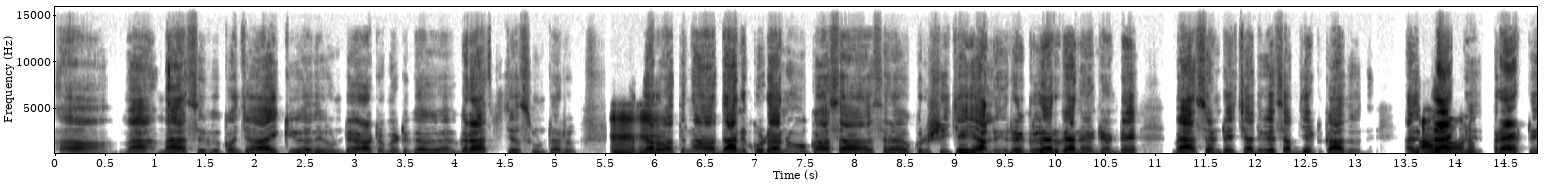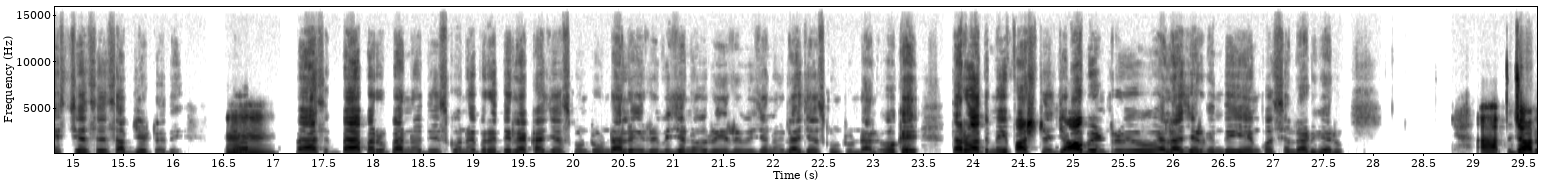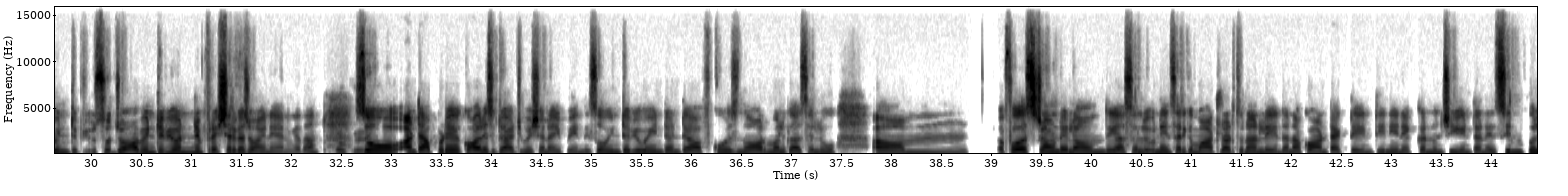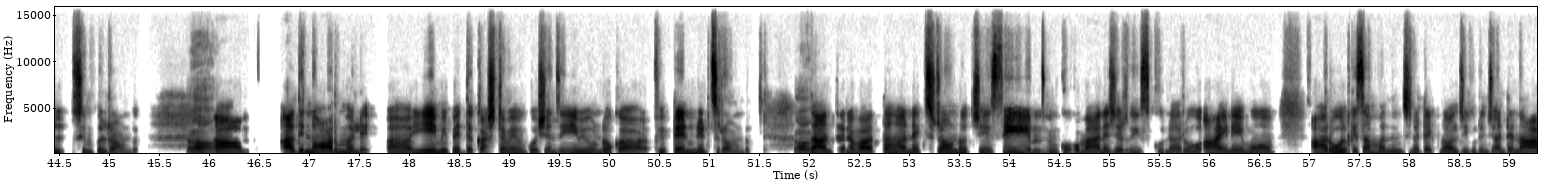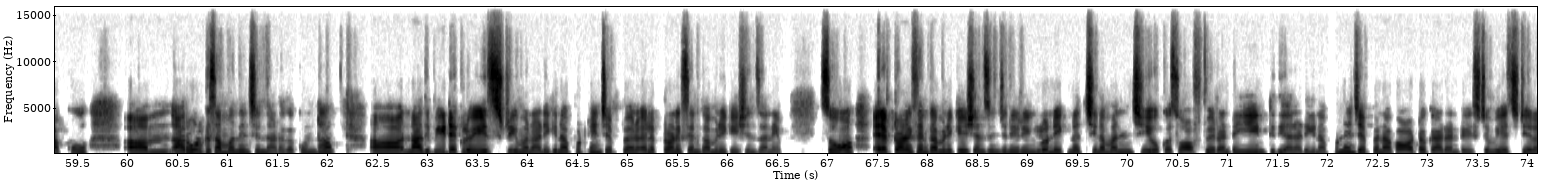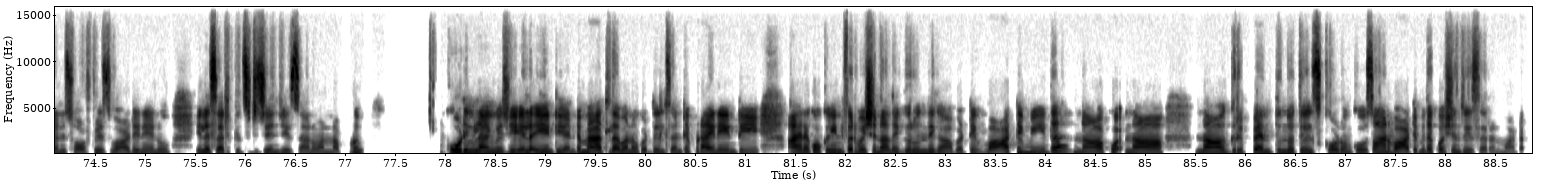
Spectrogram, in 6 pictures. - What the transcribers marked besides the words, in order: in English: "మ్యా మ్యాథ్స్‌కి"; tapping; in English: "ఐక్యూ"; in English: "ఆటోమేటిక్‌గా గ్రాస్ప్"; in English: "రెగ్యులర్‌గా‌ను"; in English: "మ్యాథ్స్"; in English: "సబ్జెక్ట్"; in English: "ప్రాక్టీస్, ప్రాక్టీస్"; in English: "సో"; in English: "రివిజన్, రీ రివిజన్"; in English: "ఫస్ట్ జాబ్ ఇంటర్వ్యూ"; sniff; in English: "జాబ్ ఇంటర్వ్యూ. సో, జాబ్ ఇంటర్వ్యూ"; in English: "ఫ్రెషర్‌గా జాయిన్"; in English: "సో"; in English: "కాలేజ్ గ్రాడ్యుయేషన్"; in English: "సో, ఇంటర్వ్యూ"; in English: "అఫ్‌కోర్స్ నార్మల్‌గా"; in English: "ఫస్ట్ రౌండ్"; in English: "కాంటాక్ట్"; in English: "సింపుల్, సింపుల్ రౌండ్"; in English: "క్వశ్చన్స్"; in English: "టెన్ మినిట్స్ రౌండ్"; in English: "నెక్స్ట్ రౌండ్"; in English: "మేనేజర్"; in English: "రోల్‌కి"; in English: "టెక్నాలజీ"; in English: "రోల్‌కి"; in English: "బీటెక్‌లో"; in English: "స్ట్రీమ్"; in English: "ఎలక్ట్రానిక్స్ అండ్ కమ్యూనికేషన్"; in English: "సో, ఎలక్ట్రానిక్స్ అండ్ కమ్యూనికేషన్స్ ఇంజినీరింగ్‌లో"; in English: "సాఫ్ట్‌వేర్"; in English: "ఆటోకాడ్"; in English: "హెచ్టీఎల్"; in English: "సాఫ్ట్‌వేర్స్"; in English: "సర్‌క్యూట్స్ డిజైన్"; in English: "కోడింగ్ లాంగ్వేజ్"; in English: "మ్యాథ్‌ల్యాబ్"; in English: "ఇన్ఫర్మేషన్"; in English: "గ్రిప్"; in English: "క్వశ్చన్స్"
- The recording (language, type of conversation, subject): Telugu, podcast, ఇంటర్వ్యూకి ముందు మీరు ఎలా సిద్ధమవుతారు?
